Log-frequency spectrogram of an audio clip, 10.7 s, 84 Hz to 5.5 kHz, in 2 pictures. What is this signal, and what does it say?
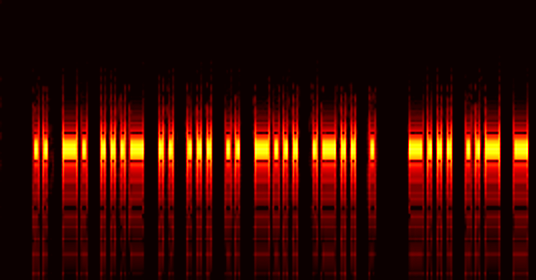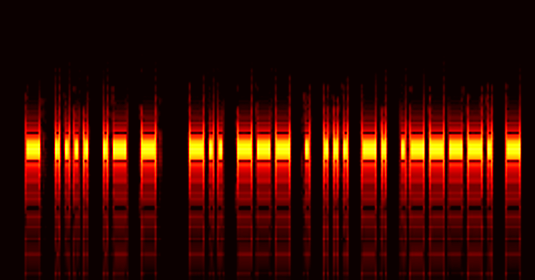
Morse code, heard as a keyed tone, about 25 wpm, 600 Hz. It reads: INVISIBLE BUT THAT DOESN'T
